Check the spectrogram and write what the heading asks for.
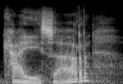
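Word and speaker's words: Caesar: Seine Nachfolger, die Nachfolger des Augustus, führten in der Folge diesen Titel selbst und auch der Name des Onkels des ersten Kaisers, nämlich Cäsar, damals vermutlich ausgesprochen Kaisar, wurde Teil des Kaisertitels.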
